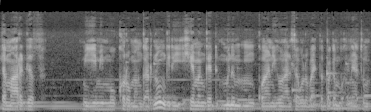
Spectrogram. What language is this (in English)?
Amharic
